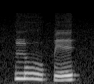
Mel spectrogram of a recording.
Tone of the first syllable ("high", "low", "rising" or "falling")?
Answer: falling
